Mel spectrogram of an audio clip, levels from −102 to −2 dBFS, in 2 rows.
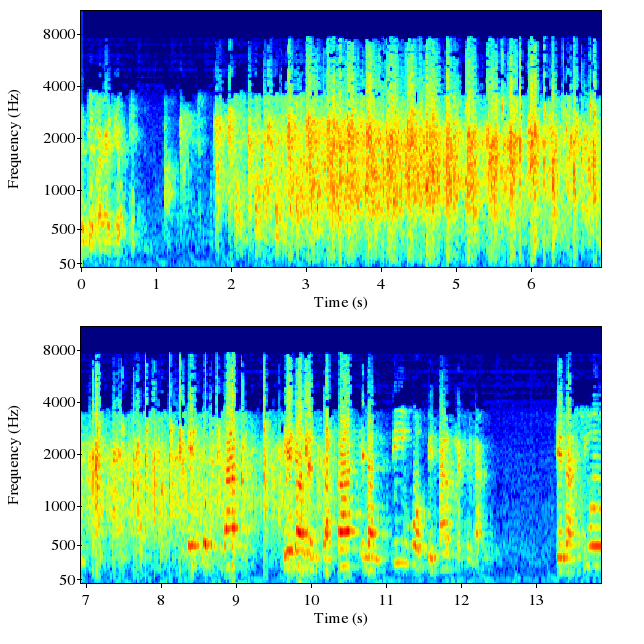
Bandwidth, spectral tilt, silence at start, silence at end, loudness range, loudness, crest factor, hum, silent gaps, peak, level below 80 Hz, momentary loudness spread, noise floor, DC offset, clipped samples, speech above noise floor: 8 kHz; -2 dB/octave; 0 s; 0 s; 6 LU; -20 LUFS; 18 dB; none; none; -4 dBFS; -68 dBFS; 13 LU; -63 dBFS; under 0.1%; under 0.1%; 42 dB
